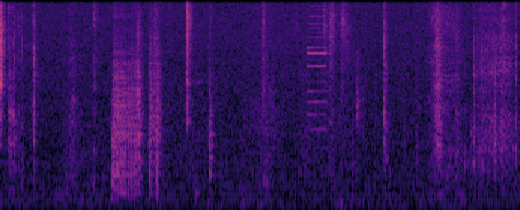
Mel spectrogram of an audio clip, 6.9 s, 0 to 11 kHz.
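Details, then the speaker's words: Microbyte HC120, an early-'90s Australian XT clone, booting after repairs: irregular dry ticks and chattering bursts in a quiet room. The very noisy hard drive is seeking but booting normally. "And it's booting up fine with its very noisy hard drive."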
